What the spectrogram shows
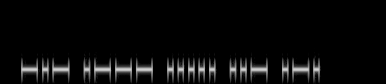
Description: Morse code, heard as a keyed tone, about 24 wpm, 700 Hz. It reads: KJ5UR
